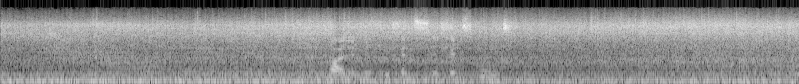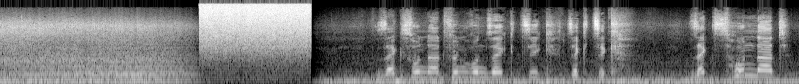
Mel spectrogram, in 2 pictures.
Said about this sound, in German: Ich mag Durchfahrwaschstraßen, drin sitzen bleiben und ja, es ist sehr laut, es hat aber auch eben so ein bisschen was Entspannendes, Beruhigendes.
